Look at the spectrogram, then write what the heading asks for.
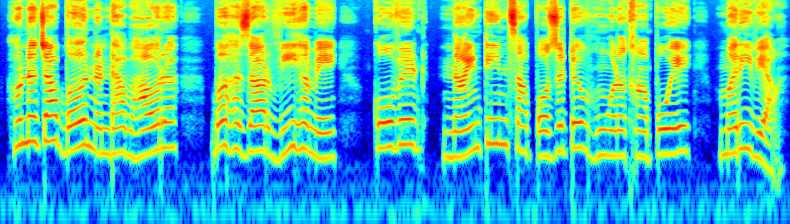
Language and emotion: Sindhi, neutral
